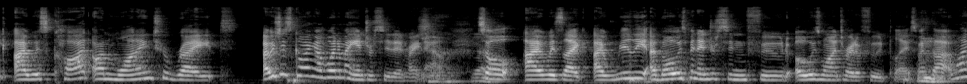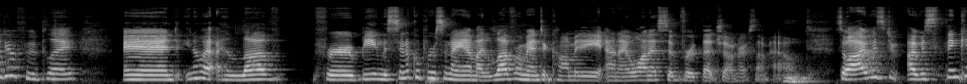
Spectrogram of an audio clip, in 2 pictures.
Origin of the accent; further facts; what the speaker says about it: Peterborough, Ontario, Canada; also born or lived in Scotland; I grew up between Peterborough in Ontario, and I actually spent my summers and did a couple years of school in Scotland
